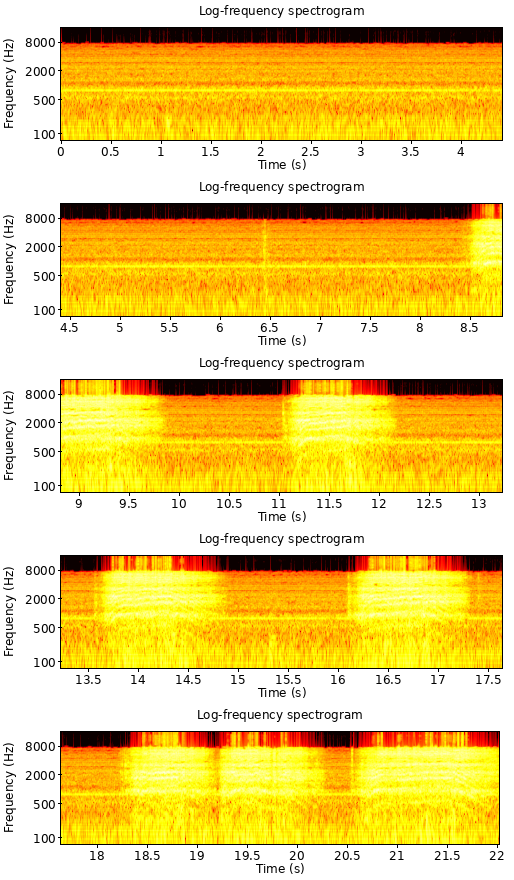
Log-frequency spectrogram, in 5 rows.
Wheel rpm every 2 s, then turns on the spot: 0, 0, 0, 0, 60, 40, 20, 30, 50, 70, 70.
none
